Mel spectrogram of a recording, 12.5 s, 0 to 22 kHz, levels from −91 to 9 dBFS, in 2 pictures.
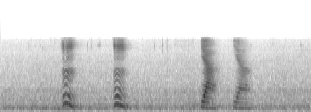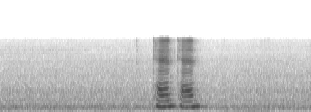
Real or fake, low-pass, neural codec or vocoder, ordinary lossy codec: real; 5.4 kHz; none; none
